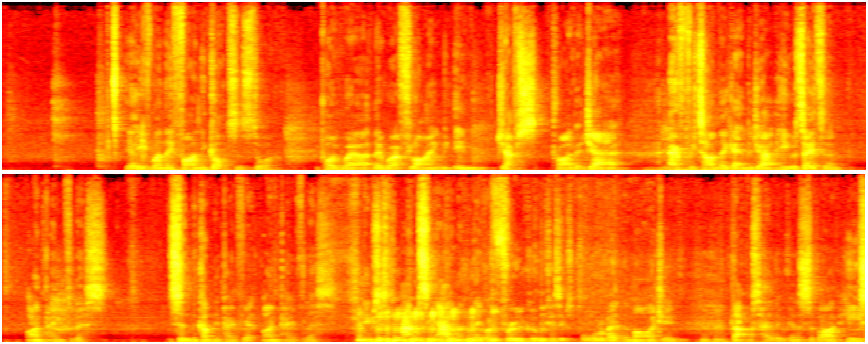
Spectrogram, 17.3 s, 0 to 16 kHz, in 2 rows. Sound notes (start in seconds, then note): 12.2 laughs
